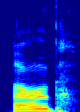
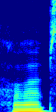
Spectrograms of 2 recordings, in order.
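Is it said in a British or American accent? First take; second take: American; British. First: It is said in an American accent. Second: It is said in a British accent.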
